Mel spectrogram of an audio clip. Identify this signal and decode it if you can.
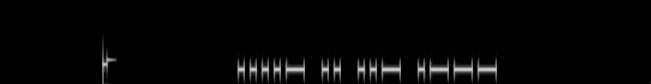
Morse code, heard as a keyed tone, about 20 wpm, 700 Hz. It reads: 4IUJ
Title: Four Challenging Letter-Number Combinations 20wpm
